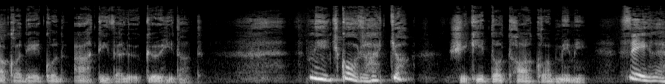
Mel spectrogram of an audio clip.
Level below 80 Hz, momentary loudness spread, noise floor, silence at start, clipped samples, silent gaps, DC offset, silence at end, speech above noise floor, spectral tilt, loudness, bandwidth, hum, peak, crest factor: -46 dBFS; 20 LU; -40 dBFS; 0 s; under 0.1%; none; under 0.1%; 0 s; 23 dB; -5 dB/octave; -18 LUFS; 17 kHz; none; -2 dBFS; 18 dB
